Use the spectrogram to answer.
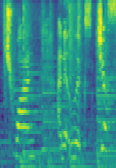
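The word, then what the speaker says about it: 串: or in the doorways of restaurants everywhere it's pronounced Chuan and it looks just like a kebab and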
